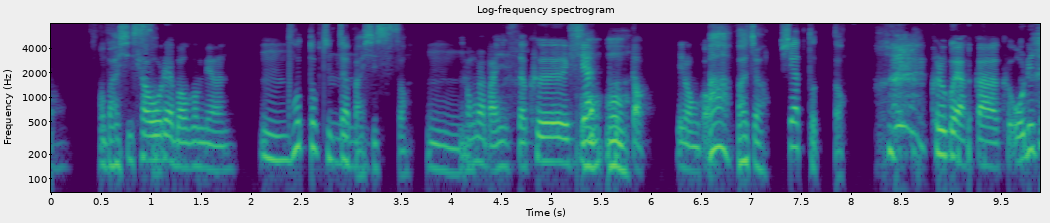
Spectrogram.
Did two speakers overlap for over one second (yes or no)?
no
